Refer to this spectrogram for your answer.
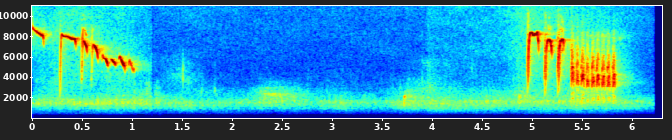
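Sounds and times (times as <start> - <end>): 
Eurasian blue tit Cyanistes caeruleus calls: 0.0 - 6.2.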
